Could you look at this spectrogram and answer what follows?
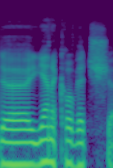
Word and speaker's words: Yanukovych: on behalf of the the Ukrainian government and Yanukovych I think is how we pronounce his name gates teamed up or basically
